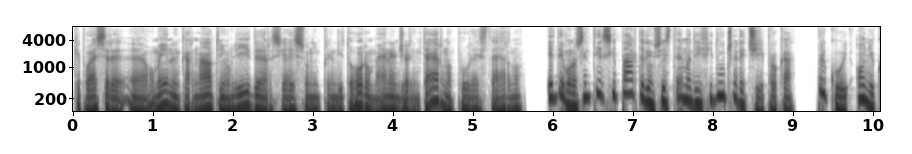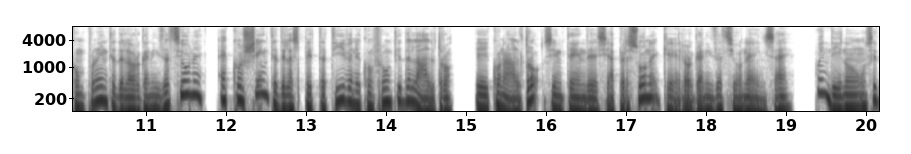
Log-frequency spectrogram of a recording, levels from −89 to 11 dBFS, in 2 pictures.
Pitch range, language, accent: 110-170 Hz, Italian, native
